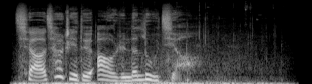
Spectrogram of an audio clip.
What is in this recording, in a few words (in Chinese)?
Hippogryph with rider pissed, zh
